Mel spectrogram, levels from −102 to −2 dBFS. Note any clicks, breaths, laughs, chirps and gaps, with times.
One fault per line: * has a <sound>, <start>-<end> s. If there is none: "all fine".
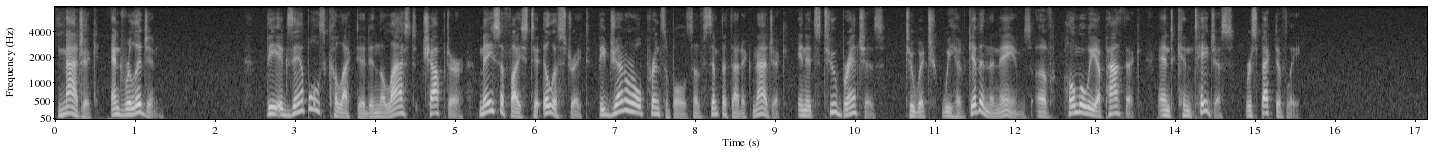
all fine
